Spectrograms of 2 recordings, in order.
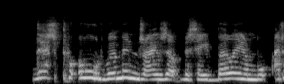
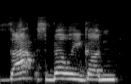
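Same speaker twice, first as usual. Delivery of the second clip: ordinary talk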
